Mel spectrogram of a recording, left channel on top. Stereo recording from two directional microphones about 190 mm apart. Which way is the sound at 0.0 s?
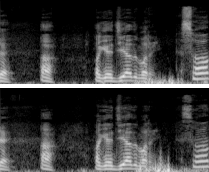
25° left (ahead or behind).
